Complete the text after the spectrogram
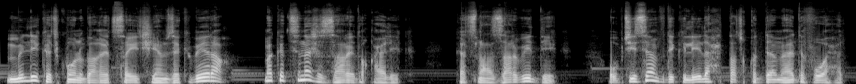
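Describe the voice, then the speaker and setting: A man's voice: on the low side, darkish tone. A man with a Moroccan accent narrating a dramatic story in a suspenseful way.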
